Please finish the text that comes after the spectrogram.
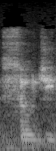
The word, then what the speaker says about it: Soji: You pronounce it Soji.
